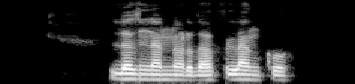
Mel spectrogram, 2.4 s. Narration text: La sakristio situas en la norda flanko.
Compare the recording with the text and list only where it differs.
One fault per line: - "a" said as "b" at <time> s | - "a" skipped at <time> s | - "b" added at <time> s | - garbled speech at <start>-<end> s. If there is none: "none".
- "sakristio situas" skipped at 0.9 s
